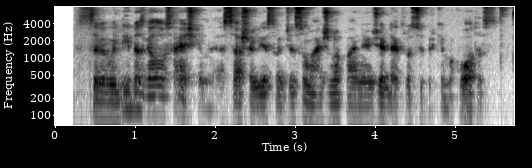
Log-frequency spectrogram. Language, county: Lithuanian, Klaipėda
